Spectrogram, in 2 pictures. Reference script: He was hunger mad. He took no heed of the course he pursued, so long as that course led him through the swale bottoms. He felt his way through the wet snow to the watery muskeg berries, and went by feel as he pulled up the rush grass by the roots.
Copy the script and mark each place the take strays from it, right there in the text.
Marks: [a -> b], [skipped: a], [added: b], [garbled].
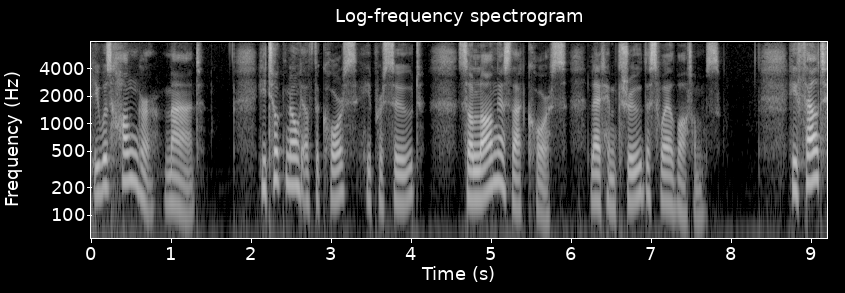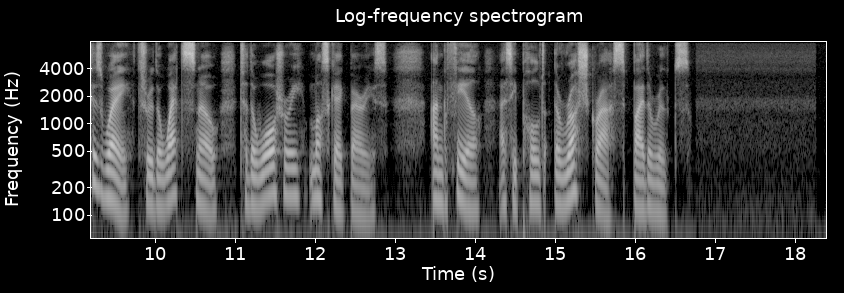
He was hunger mad. He took no [skipped: heed] of the course he pursued, so long as that course led him through the swale bottoms. He felt his way through the wet snow to the watery muskeg berries, and [skipped: went by] feel as he pulled [skipped: up] the rush grass by the roots.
